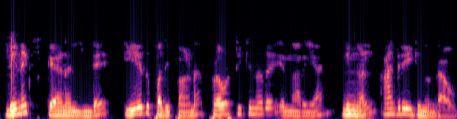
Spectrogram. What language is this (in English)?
Malayalam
